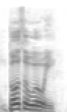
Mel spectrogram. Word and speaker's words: Bothawui: Bothawui. – Bothawui. – Bothawui, because they're Bothans. – Yeah, but so, the way that it's spelled, I was like, is that Bothaway? – No, it's Bothawui. It's Bothawui.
